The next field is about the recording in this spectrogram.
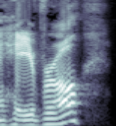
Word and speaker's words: Haverhill: So now you're the owner, founder, president of Cassidy Paving in Haverhill. Did I get that pronunciation right? – Yes, you did.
